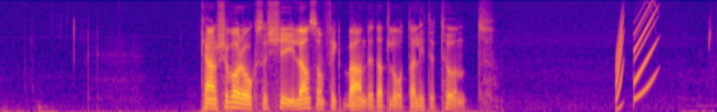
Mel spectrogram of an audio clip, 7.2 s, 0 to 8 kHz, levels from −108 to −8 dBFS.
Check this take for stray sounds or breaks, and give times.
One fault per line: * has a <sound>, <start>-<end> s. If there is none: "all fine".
* has a chirp, 6.2-6.6 s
